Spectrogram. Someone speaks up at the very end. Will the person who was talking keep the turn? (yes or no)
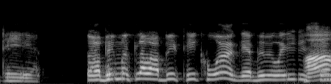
no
